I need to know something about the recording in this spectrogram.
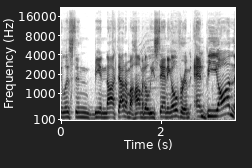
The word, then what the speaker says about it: Muhammad Ali: hero of the event keep saying Muhammad Ali yeah as if it's like one word but it's - how do you say it's what it Muhammad Ali yeah Muhammad Ali Muhammad Ali the cadence like the the emphasis is on the lean not the you're going right through the syllables as if there's never a break between them yeah yeah I'm sorry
